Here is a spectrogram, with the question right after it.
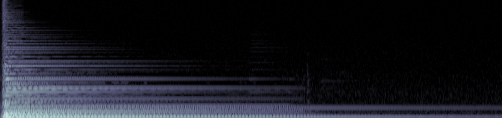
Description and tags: Yamaha acoustic through USB microphone to laptop. Chords strummed with a metal pick. File name indicates chord.
acoustic, strummed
